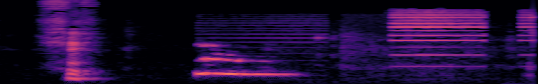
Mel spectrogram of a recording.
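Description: An electronic buzz sounds in short bursts, shifting from a lower droning tone to a higher, harsher one, fairly loud, after a brief noisy thump at the start.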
